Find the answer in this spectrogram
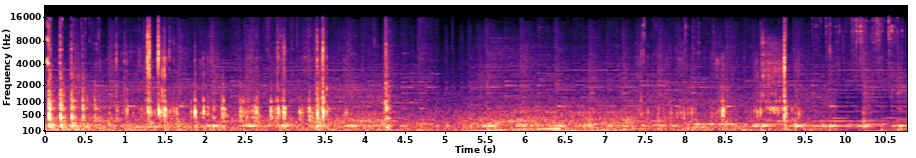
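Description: Background music with a steady low pattern, overlaid by several sharp clicks and knocks, most of them in the first half and a couple near the end.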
